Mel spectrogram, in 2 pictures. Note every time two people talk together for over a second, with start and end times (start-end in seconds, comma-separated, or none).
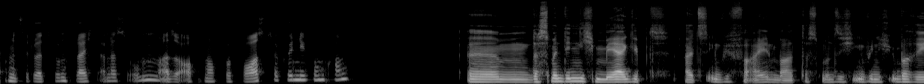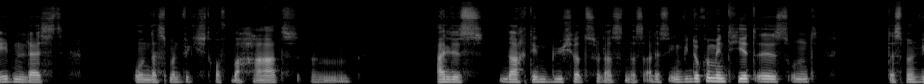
none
